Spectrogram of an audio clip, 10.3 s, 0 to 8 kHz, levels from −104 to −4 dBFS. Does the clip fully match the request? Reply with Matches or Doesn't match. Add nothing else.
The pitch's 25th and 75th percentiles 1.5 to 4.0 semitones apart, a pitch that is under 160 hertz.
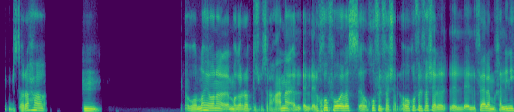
Matches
